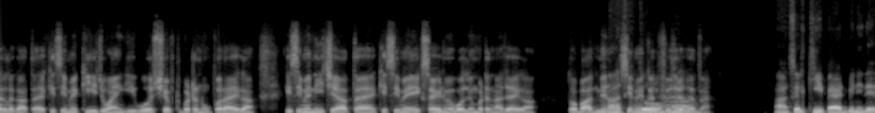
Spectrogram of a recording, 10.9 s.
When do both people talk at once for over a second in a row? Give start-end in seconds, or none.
7.6-8.8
